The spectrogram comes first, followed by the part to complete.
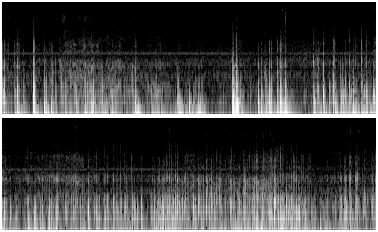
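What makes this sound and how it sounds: A hand taps over the hollow bubbles of a large rainbow silicone pop-it fidget sheet held up in the air. Quick, dull, low-pitched taps come in irregular bursts, with a few sharper knocks early on, then settle into a denser, softer patter toward the end.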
